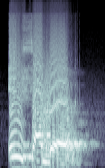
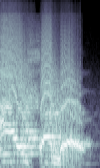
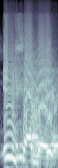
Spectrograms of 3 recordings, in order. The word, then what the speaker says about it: Isabel: So when you're pronouncing this, you will have something like this, Isabel, remember, Isabel, not Isabel. It's Isabel, E.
